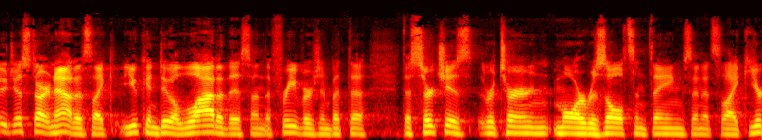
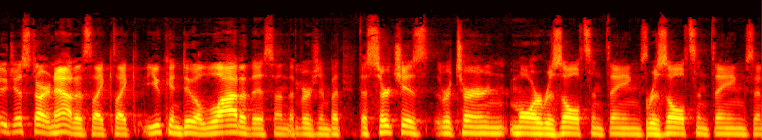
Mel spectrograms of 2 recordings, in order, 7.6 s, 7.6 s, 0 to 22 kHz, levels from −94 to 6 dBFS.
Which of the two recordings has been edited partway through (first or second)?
second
